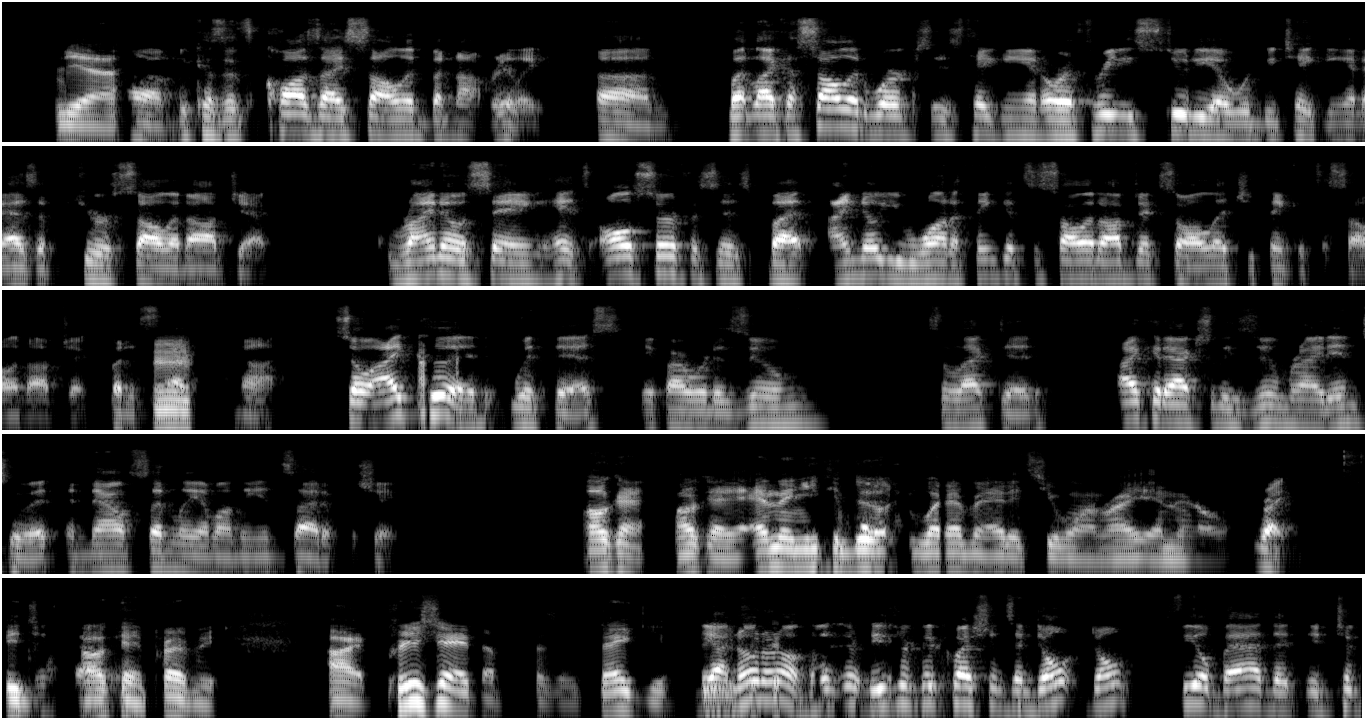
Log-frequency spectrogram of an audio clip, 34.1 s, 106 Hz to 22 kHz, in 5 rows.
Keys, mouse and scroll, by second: 16.9 click, 18.0-18.5 typing, 19.9 middle click, 19.9-20.7 scroll, 19.9 z, 23.2 middle click, 23.2 typing, 25.6 right click, 28.5 Escape, 29.0 scroll, 31.9 right click, 31.9-32.6 scroll, 33.1 scroll, 33.8 click.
